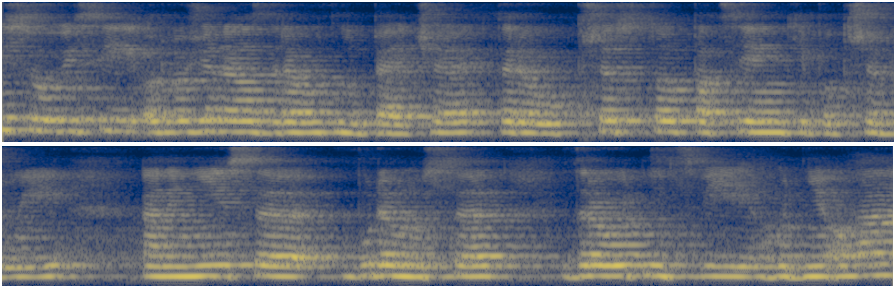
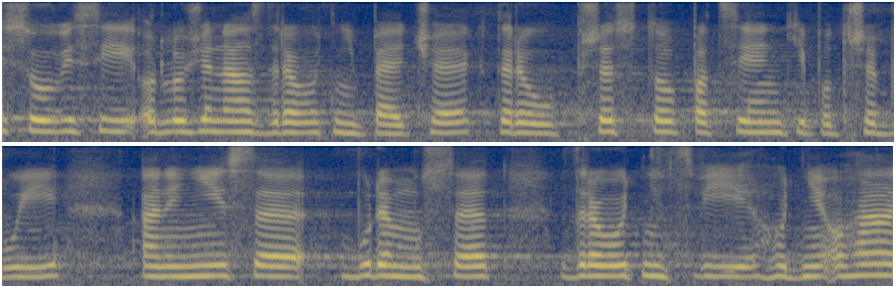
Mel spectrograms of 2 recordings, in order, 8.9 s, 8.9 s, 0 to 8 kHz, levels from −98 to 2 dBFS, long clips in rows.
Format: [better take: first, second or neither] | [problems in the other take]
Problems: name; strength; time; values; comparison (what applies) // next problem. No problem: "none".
second | room echo; dies away in 0.7 s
